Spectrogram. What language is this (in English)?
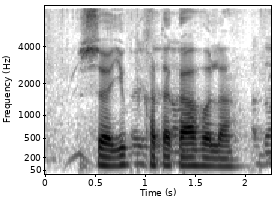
Bhojpuri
